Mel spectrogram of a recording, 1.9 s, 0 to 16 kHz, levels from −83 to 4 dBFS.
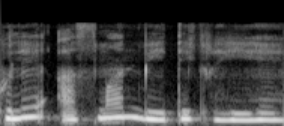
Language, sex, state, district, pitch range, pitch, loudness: Hindi, female, Arunachal Pradesh, Papum Pare, 195-255 Hz, 220 Hz, -13 LUFS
